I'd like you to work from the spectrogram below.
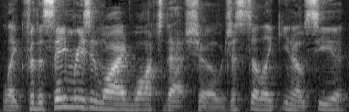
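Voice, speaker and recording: A man's voice: a little high, expressive, a little fast. Chatty man rambling with laughs. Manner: rambling, laughs often, drops to mumbles. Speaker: podcast co-host. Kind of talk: casual comedic chat.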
